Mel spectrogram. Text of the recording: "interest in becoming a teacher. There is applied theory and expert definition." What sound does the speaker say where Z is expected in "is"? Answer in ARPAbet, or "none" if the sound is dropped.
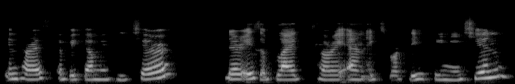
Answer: S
